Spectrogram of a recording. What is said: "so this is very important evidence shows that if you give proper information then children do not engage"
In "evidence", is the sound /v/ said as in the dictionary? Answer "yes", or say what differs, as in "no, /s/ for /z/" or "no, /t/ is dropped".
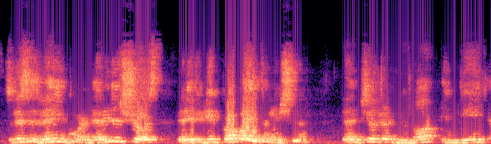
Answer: no, /v/ is dropped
